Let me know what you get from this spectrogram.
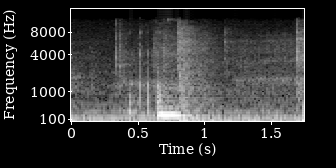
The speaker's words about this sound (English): Yeah, we're in a house. Doors creaking. That's funny. No, these are bits. That's your sexuality closing. Yeah. We have a soundboard. That was on purpose.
